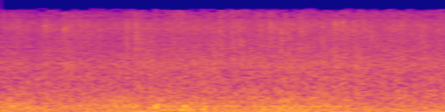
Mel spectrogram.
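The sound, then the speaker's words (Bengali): Sudden rain pours down on the way to college. Drops strike surfaces in a dense, constant hiss, with a low rumble underneath, and the sound stays steady throughout. “একদিন কলেজে আসার পথে হঠাৎ বৃষ্টি শুরু হল।”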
